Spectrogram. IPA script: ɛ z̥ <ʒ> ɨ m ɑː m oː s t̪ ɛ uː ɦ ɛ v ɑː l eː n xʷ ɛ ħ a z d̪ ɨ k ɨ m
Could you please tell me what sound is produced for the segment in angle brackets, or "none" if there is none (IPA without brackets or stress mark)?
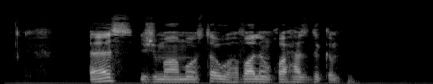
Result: ʒ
